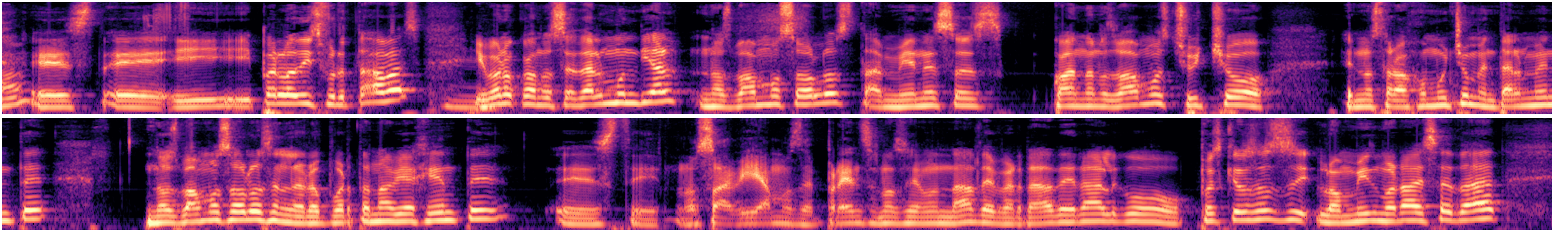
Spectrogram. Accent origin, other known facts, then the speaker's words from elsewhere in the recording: Guadalajara, Jalisco, Mexico; now in Tototlán, Mexico; yo nací aquí en Guadalajara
